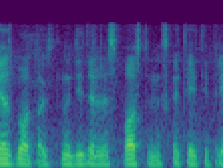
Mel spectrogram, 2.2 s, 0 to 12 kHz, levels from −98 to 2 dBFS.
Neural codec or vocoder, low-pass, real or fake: none; 7.2 kHz; real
